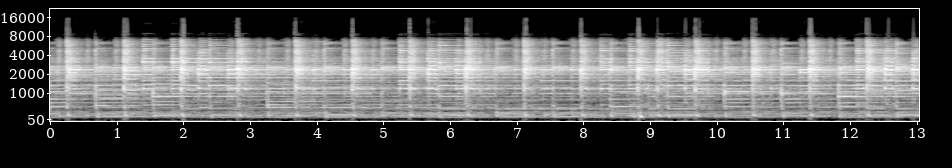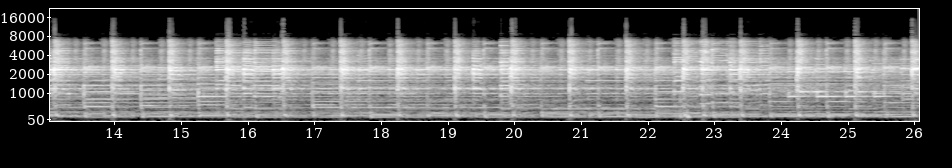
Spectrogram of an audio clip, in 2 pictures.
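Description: Guitar music, strummed in a steady rhythm.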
